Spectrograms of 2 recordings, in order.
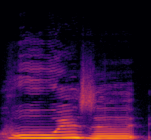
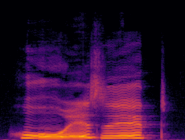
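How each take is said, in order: First: Wolf in a higher sweet granny voice; a wolf playing granny; sweetest Granny voice. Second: Put-on higher, slow old granny calling out; lightly voiced granny calling. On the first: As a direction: fake the grandmother sweetly. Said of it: "in his sweetest Granny voice". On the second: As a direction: call through the door as Granny. Called out Granny.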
